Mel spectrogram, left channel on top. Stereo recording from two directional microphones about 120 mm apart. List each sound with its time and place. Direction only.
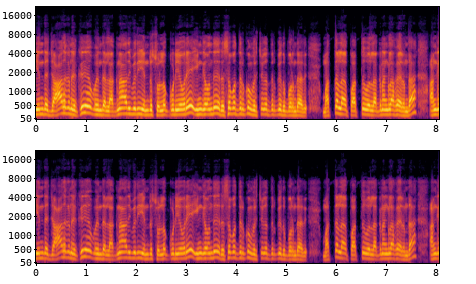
0.0 s speech: 50° left (ahead or behind)
3.2 s speech: 35° left (ahead or behind)
7.1 s speech: 50° left (ahead or behind)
